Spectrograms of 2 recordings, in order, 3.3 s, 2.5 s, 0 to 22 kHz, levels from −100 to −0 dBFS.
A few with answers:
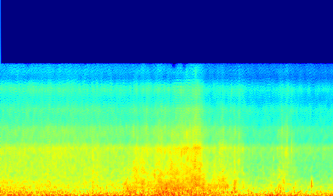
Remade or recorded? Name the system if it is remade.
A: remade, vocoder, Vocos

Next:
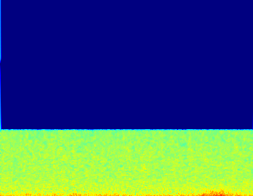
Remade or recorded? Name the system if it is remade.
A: remade, vocoder, Vocos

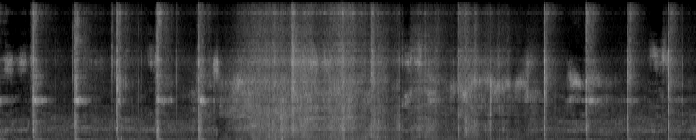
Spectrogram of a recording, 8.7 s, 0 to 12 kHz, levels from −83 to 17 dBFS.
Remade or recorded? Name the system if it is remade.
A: remade, codec, SNAC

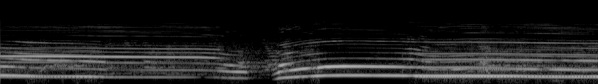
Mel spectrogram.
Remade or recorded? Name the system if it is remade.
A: recorded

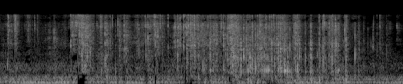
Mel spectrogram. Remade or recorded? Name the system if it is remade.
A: recorded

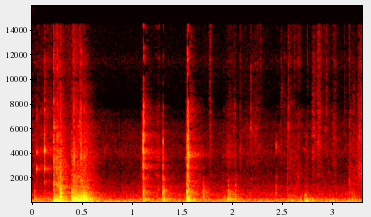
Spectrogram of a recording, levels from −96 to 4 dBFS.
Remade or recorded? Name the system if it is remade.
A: recorded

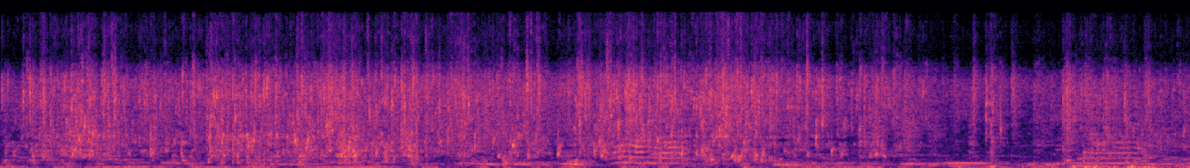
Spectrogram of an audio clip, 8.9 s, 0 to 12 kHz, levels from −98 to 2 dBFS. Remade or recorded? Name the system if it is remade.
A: remade, vocoder, Vocos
